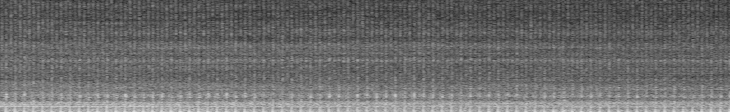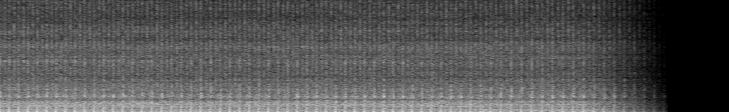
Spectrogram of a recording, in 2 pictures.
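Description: Small tractor's engine running steadily with an even, rapid chugging pulse while it pulls a rear grader blade through loose soil; the sound fades out near the end.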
